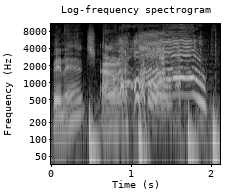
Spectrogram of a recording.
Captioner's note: exclamations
